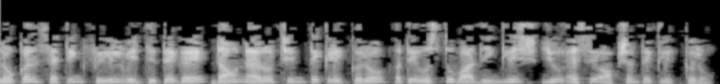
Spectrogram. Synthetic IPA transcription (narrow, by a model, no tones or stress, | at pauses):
lokəlsɛʈĩŋɡfiːlɖʋit͡ʃd̪it̪eɡəeɖaunːɛɾot͡ɕint̪eklikːəɾoət̪eəst̪ubad̪iŋɡliɕjuːʔeseɔpʃənt̪eklikːəɾo̰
